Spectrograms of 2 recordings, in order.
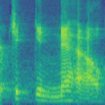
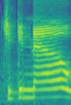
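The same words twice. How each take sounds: First: "Chicken Now" with NOW drawn out on its own; split into two words. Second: "Chicken Now" run quickly together as one word. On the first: Weighing the other reading, "Chicken Now" with a separate, drawn-out "Now". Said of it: "Chicken Now is two words". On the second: Asking how the shop name reads, "Chicken Now" as one word. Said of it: "Chicken Now in one word". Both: Shown as a demonstration.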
